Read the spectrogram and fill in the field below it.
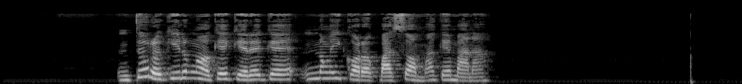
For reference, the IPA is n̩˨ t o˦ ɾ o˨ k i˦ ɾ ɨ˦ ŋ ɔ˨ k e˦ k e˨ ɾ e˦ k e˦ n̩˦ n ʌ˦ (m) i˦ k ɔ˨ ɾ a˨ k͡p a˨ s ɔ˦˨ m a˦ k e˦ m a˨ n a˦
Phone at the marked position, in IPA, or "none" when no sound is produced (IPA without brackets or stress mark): ŋ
